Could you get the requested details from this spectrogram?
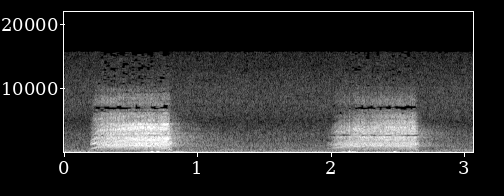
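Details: Near water at sunset at Lake Broadwater, Western Downs, Queensland, Australia, a sulphur-crested cockatoo gives two harsh, raucous screeches, each over half a second long, about a second and a half apart, with faint low thumps beneath.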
